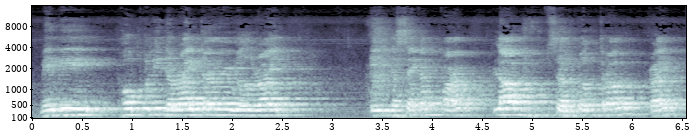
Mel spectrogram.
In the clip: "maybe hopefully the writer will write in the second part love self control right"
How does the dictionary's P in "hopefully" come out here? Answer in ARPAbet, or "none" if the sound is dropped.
P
